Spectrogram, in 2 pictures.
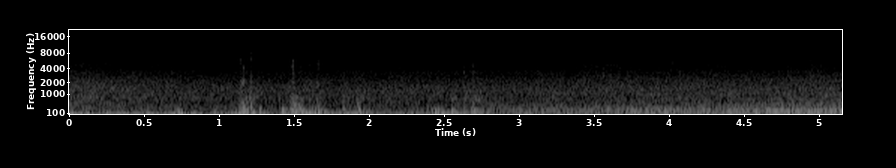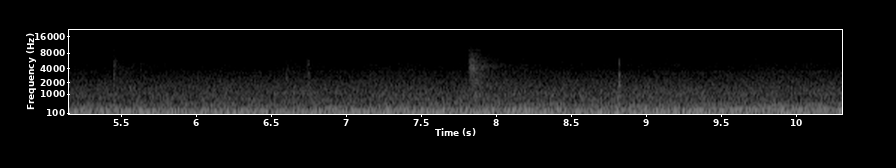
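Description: Spray booth's air system running with a steady low hum that swells a little after about four seconds, with a few faint clicks.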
